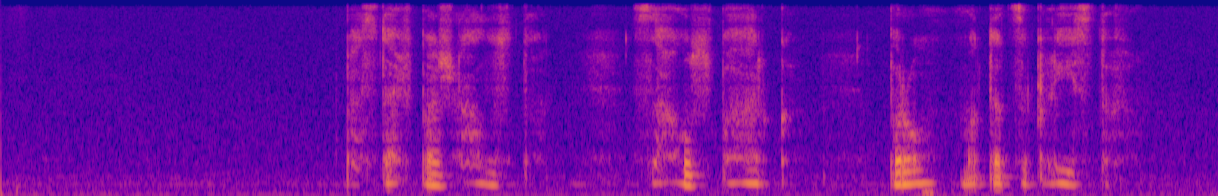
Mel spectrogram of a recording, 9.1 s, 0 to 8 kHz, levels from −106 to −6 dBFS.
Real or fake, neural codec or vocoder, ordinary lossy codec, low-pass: real; none; none; 7.2 kHz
